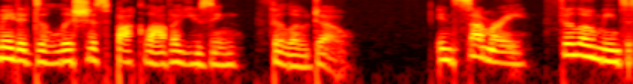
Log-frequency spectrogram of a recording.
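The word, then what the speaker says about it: phyllo: used for aair and cream puffs the word fillow spelled p h y l l o is a noun fillow is a type of very thin pastry dough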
